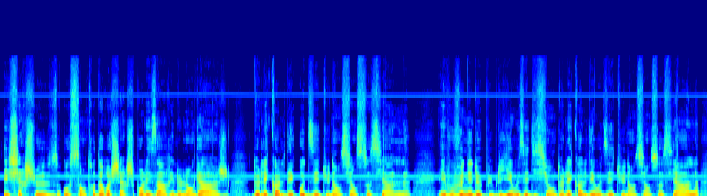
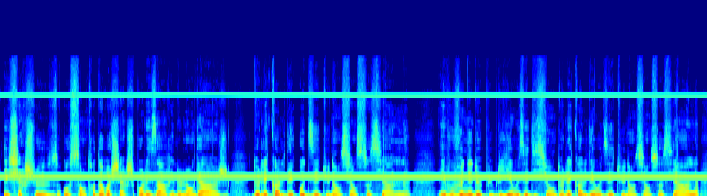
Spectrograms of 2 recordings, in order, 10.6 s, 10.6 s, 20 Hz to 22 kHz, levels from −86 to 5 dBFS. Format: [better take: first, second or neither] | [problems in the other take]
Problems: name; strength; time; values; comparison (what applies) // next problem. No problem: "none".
first | high-pitched whine; loud; throughout; 2.5 kHz, 8 dB below the speech; faint in the first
